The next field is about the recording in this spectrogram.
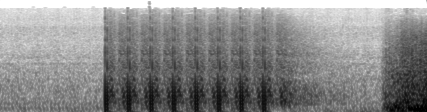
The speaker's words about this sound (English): Amanda makes it to the cockpit, but more bullets penetrate through the cabin.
